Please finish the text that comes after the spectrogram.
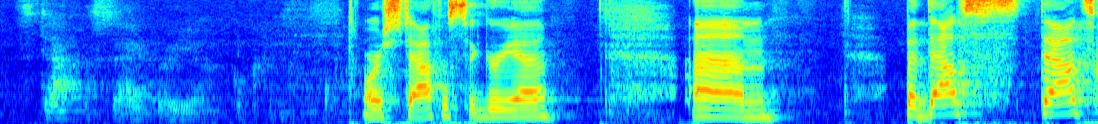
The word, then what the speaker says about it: Staphysagria: Staphysagria. Staphysagria, okay.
